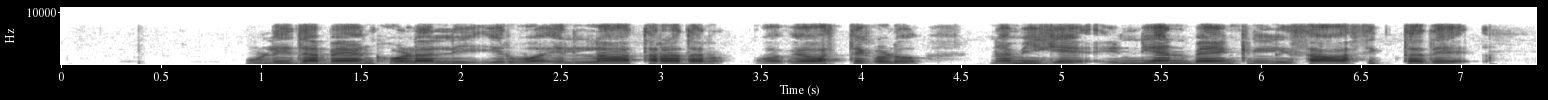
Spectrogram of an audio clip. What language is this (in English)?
Kannada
